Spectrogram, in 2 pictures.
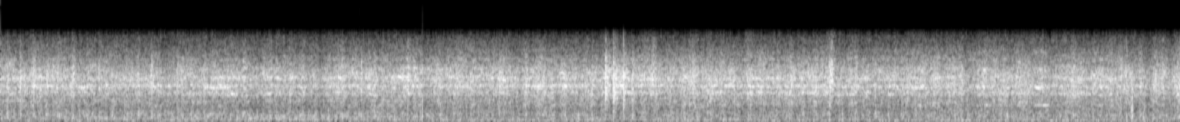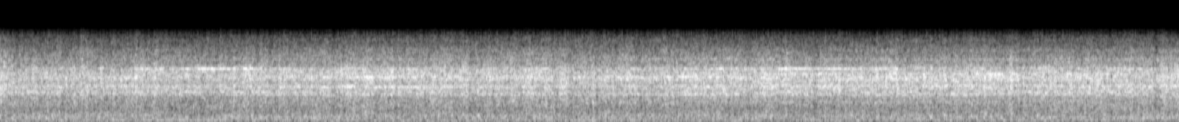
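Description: Freight train in motion, heard from aboard one of its cars: a steady rumble and rattle of wheels running on the rails.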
